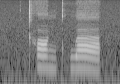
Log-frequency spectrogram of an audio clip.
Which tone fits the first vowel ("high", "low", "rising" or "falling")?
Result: falling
